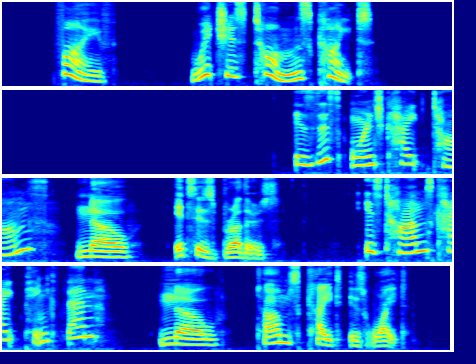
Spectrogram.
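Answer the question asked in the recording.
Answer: The white kite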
